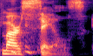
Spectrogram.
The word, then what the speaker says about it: Marseilles: And in particular, I want to thank those people out there who have noted that I have been mispronouncing the name of Marseilles. It's not the fancy French name I was using. My apologies. It is Marseilles, okay?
